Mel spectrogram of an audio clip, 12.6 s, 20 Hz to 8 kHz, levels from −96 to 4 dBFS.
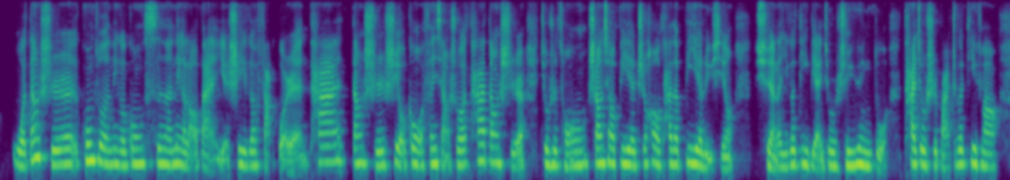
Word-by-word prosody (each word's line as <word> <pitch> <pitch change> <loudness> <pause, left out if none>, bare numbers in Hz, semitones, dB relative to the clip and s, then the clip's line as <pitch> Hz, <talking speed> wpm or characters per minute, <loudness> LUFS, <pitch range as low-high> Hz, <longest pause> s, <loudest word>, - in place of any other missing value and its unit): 我 185 -6 +1
当 265 +7 +4
时 205 -6 0
工 245 +1 +6
作 240 -3 +2
的 - - 0
那 205 - 0
个 185 - -1
公 205 +1 +1
司 210 0 -1
的 195 -1 +1
那 210 -1 +2
个 185 - -1
老 170 - -4
板 260 - -5
也 - - -5
是 205 - -1
一 190 - +1
个 185 0 -2
法 185 - -9
国 - - -3
人， - - -3
他 230 +1 0
当 210 0 -1
时 190 -2 -1
是 220 +4 -2
有 - - +2
跟 210 - 0
我 190 - -1
分 205 +2 +1
享 195 -2 -2
说 195 -1 -1
他 240 +5 -1
当 225 -2 -1
时 205 -5 -1 0.2
就 200 - +1
是 190 - +2
从 185 +2 -2
商 210 0 +3
校 210 -1 +3
毕 205 0 0
业 195 -2 +4
之 200 +3 -2
后， 205 -2 0
他 205 +1 -2
的 195 - +3
毕 210 +3 -1
业 200 -3 +5
旅 175 - -2
行 150 - -3 0.3
选 - - +1
了 - - -2
一 170 - -2
个 195 +2 +2
地 200 0 0
点， 175 -3 -2
就 185 -2 0
是 180 +2 +1
印 190 -2 +5
度。 - - -6 0.2
他 205 - +3
就 200 0 +3
是 185 -1 -1
把 - - -4
这 - - -9
个 200 - +3
地 205 +1 +1
方， 175 -3 -3
200 Hz, 325 characters per minute, -21 LUFS, 185-210 Hz, 0.3 s, 工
